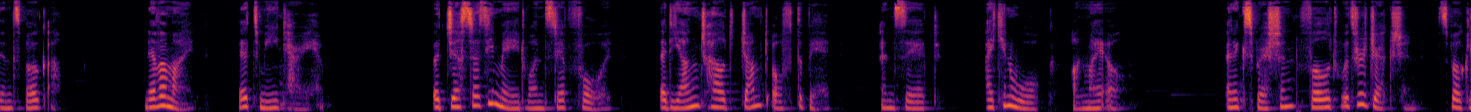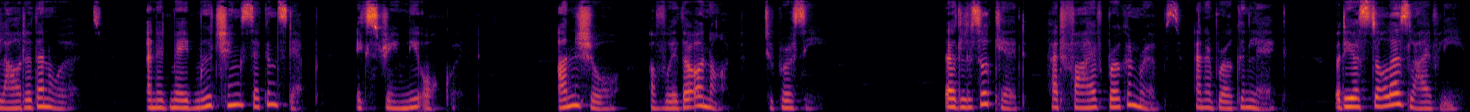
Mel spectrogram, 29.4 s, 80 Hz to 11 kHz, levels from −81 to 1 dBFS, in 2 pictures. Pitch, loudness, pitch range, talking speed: 215 Hz, -27 LUFS, 195-240 Hz, 150 wpm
